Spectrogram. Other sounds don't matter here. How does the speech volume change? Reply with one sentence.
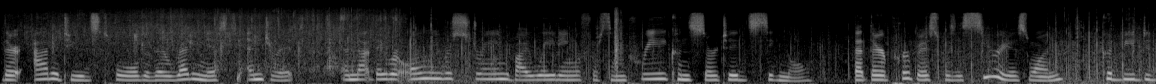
The volume of the speech stays about the same.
